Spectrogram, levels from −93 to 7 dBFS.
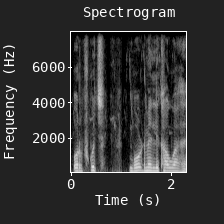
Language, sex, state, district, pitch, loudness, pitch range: Hindi, male, Jharkhand, Deoghar, 175 Hz, -15 LUFS, 165-180 Hz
